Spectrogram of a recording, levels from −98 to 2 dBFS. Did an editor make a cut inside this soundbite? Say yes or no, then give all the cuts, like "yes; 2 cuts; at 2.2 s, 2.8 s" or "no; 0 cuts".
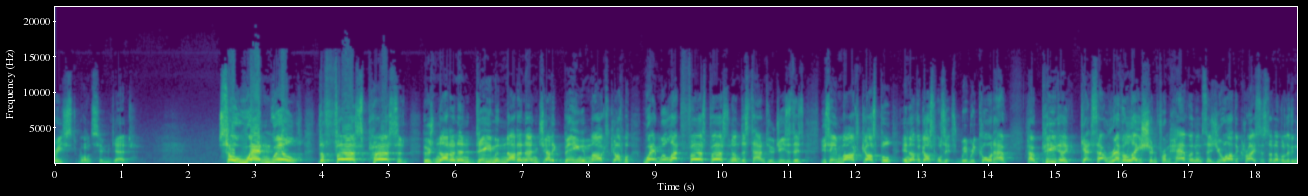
no; 0 cuts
